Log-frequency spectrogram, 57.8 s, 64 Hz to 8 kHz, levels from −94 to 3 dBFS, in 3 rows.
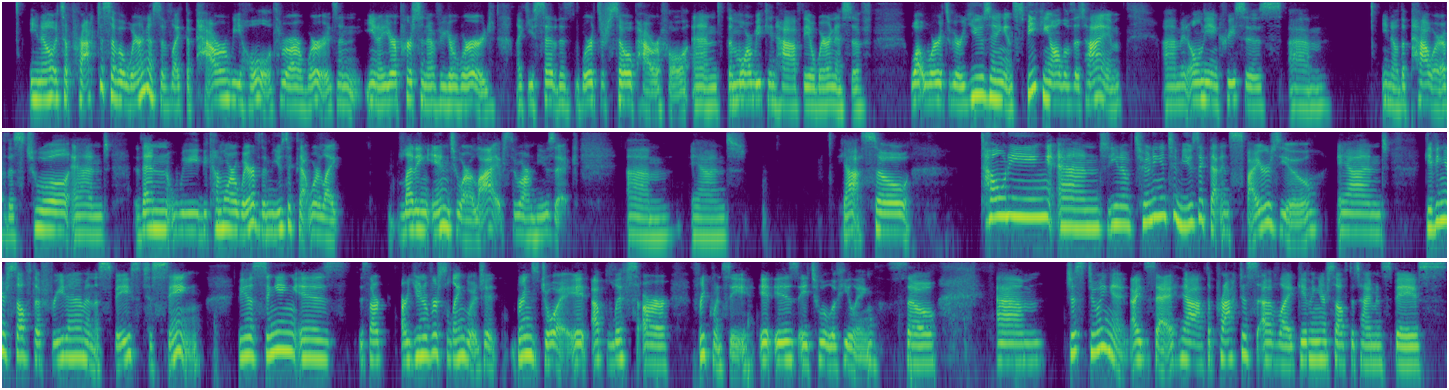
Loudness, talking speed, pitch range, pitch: -19 LUFS, 155 wpm, 160-200 Hz, 180 Hz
